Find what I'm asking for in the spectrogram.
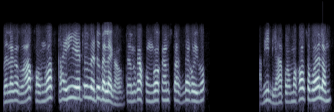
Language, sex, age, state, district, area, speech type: Assamese, male, 30-45, Assam, Lakhimpur, rural, conversation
